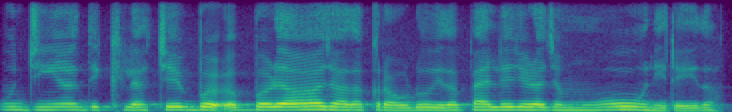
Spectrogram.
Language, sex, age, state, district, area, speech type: Dogri, female, 30-45, Jammu and Kashmir, Reasi, urban, spontaneous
